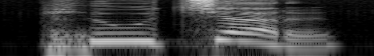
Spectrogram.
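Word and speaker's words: future: नेचर एन ए टी यू आर ई नेचर एफ यू टी यू आर ई फ्यूचर क्या पढ़ेंगे फ्यूचर पी आई सी टी यू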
